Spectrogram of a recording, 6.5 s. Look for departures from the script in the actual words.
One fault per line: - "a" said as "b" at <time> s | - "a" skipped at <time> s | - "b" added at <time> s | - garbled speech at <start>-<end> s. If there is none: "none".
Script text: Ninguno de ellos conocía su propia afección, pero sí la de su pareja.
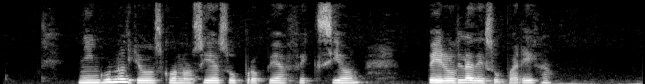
- "de" skipped at 1.3 s
- "sí" skipped at 4.6 s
